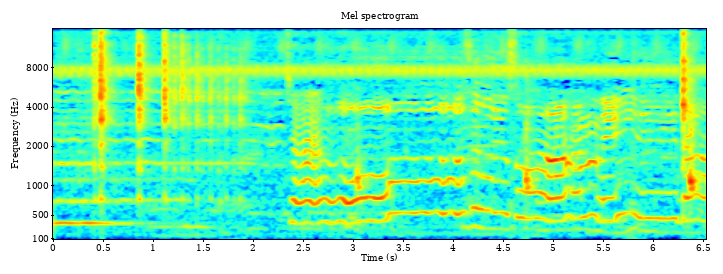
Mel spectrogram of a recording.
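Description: A long held note dies away at the start, and a few soft clicks follow in a short lull. From about two seconds in, a woman sings a slow chèo lullaby melody with a heavy, wavering vibrato.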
